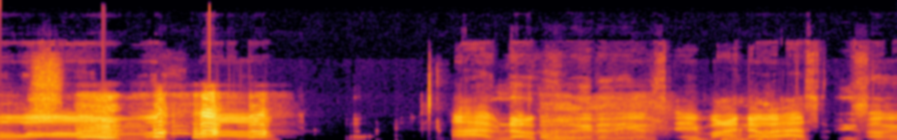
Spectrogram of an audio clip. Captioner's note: laughs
